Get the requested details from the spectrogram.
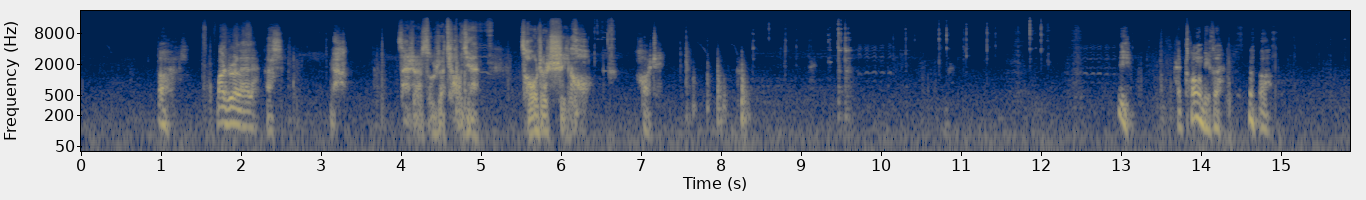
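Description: A middle-aged man speaks warmly and chuckles.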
